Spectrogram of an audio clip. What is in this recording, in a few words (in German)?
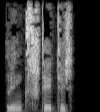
"linksstetig", German; adjectives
